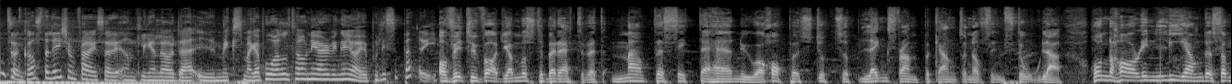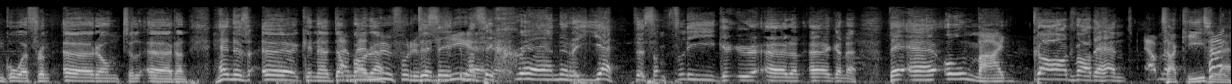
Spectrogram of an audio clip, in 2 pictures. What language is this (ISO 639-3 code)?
swe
